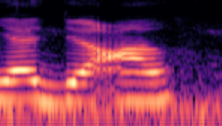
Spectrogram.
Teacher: Kalau di tengah kalimat itu qalqalah sugro karena huruf qalqalahnya sukun asli ya. Jadi dibacanya mantul tapi kecil. Qalqalah itu mantul, sugro itu kecil.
